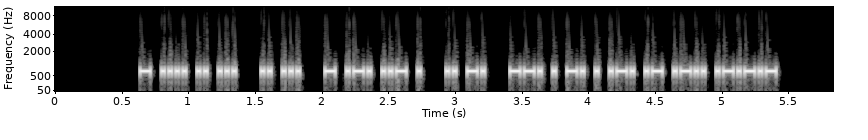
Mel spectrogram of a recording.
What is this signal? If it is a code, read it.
Morse code, heard as a keyed tone, about 43 wpm, 700 Hz. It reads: THIS IS TRUE IN GENERAL.
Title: Sentences from Top 1000 Words - Review Part 3 - 45wpm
